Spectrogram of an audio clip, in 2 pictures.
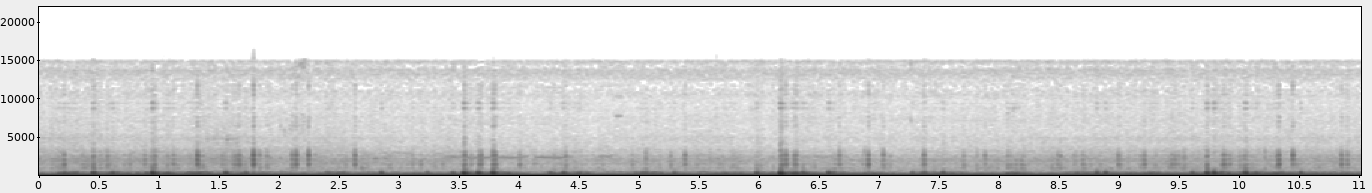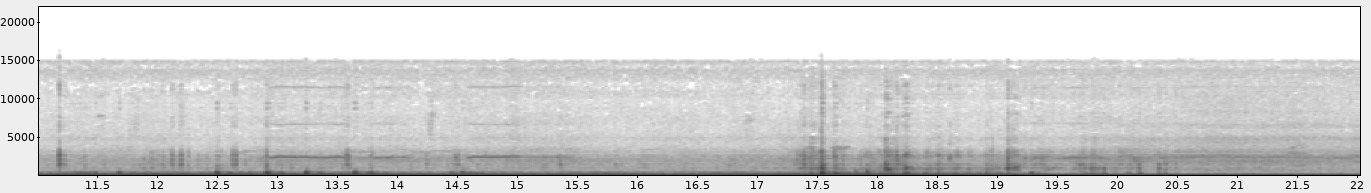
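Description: Wind buffeting the action camera's microphone during a tandem paraglider flight: a steady low rumble with scattered knocks and rustles.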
